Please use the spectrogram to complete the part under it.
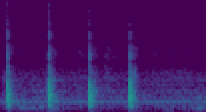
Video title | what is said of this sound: Making Sourdough Bread | if you tap on it it should sound kind of hollow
